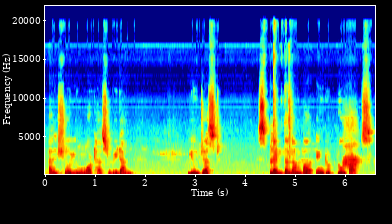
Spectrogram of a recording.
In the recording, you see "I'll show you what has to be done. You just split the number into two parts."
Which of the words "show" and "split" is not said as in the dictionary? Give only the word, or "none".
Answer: none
